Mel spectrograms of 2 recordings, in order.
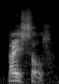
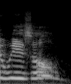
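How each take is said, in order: First: It is said unlike the English word weasel. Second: It is said like the English word weasel. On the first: The speaker calls it right. "I believe is the correct pronunciation" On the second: The speaker calls it wrong. "that thing looks like Weasel to me"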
